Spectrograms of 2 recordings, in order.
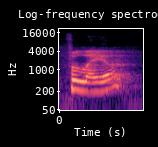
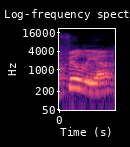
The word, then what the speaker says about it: philia: The second one is going to be philia. Or philia, however you want to pronounce that. I've heard it pronounced both.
